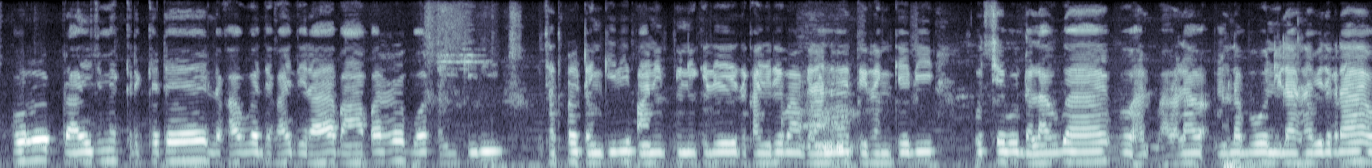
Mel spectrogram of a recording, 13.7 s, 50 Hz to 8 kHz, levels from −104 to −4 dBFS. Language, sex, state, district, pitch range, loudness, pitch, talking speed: Hindi, male, Chhattisgarh, Bilaspur, 120-130 Hz, -16 LUFS, 125 Hz, 210 wpm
